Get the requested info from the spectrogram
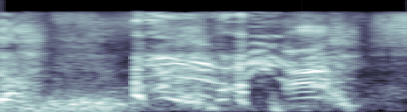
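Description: Men coughing and spluttering, as if choking on a blast of steam. A rushing noise fades away in the first half-second.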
